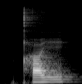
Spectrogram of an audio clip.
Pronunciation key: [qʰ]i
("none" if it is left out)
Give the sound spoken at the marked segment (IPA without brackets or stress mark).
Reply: qʰ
